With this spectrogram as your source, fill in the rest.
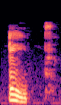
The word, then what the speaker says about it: eight: the um yeah so the g here is silent eight the second word is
